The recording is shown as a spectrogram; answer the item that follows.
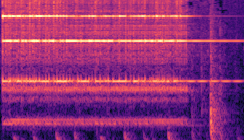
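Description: A telephone bell rings faintly in a rapid pulsing rhythm over steady high tones. A sharp knock sounds near the end as the ringing stops.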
